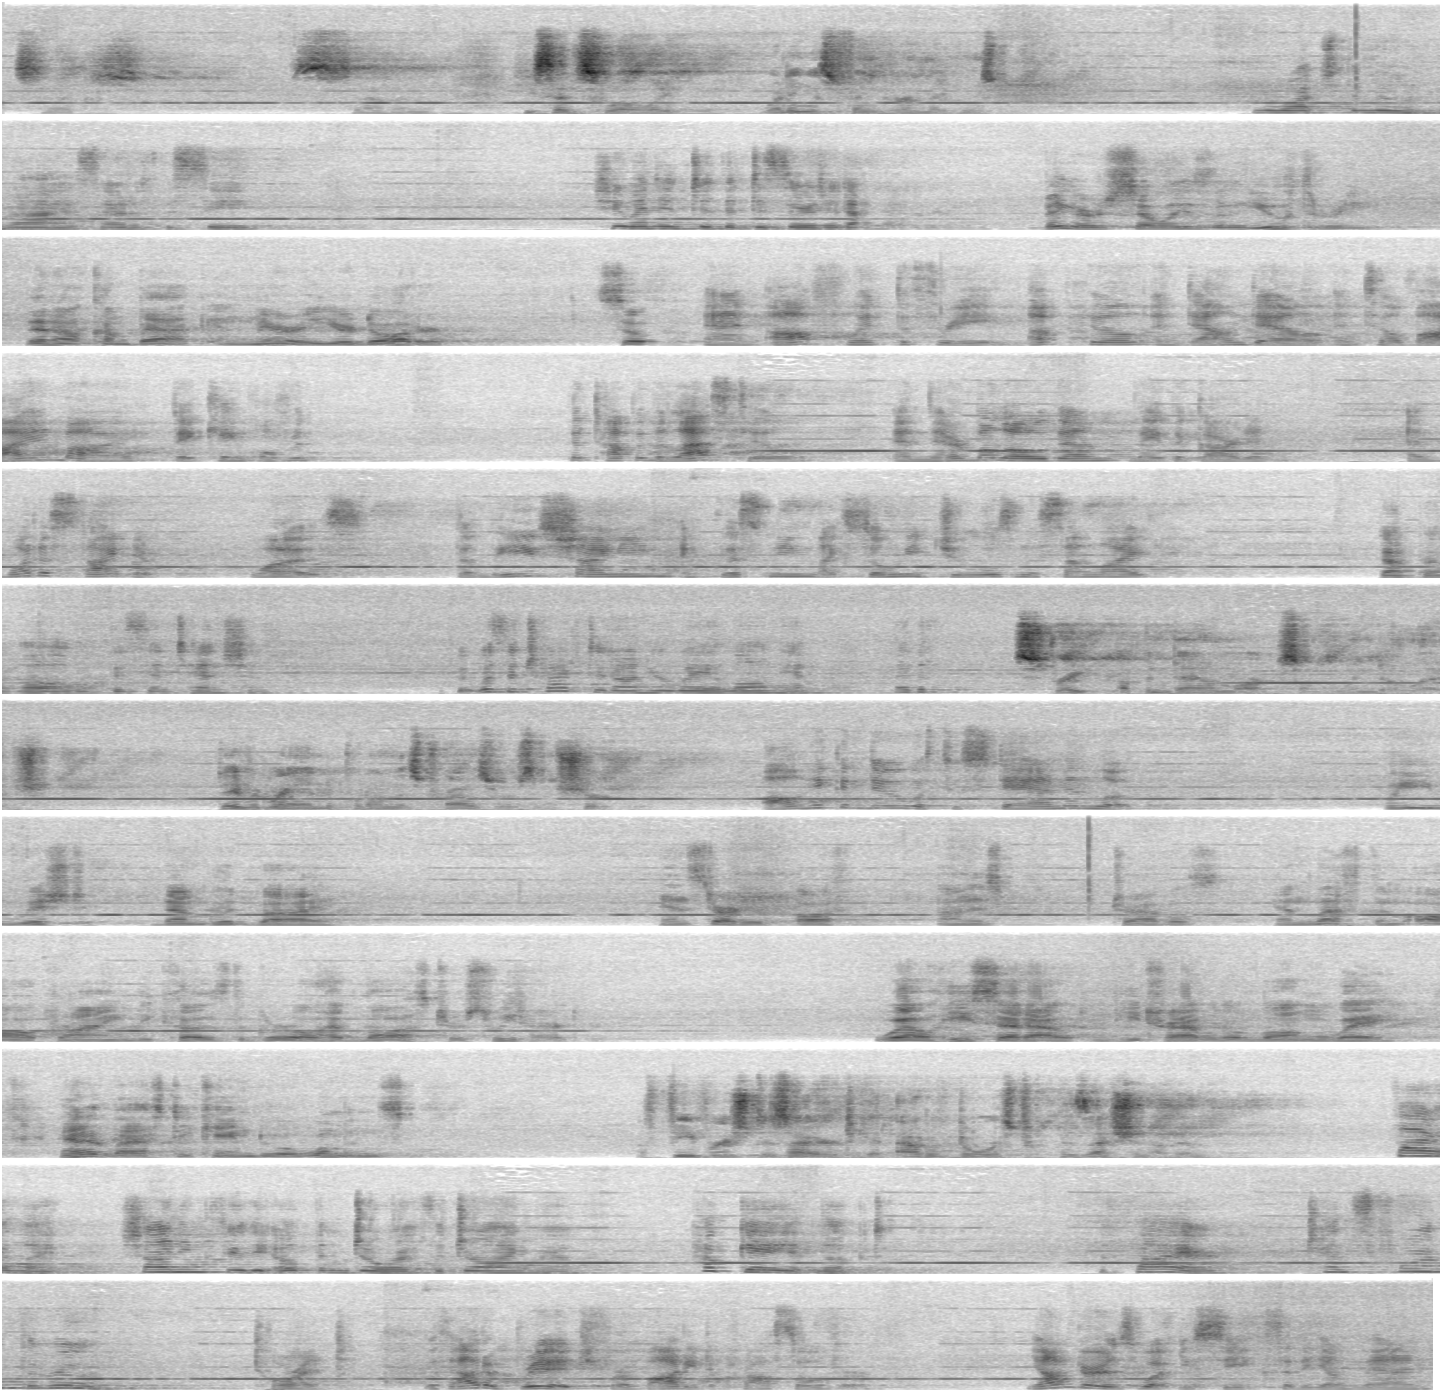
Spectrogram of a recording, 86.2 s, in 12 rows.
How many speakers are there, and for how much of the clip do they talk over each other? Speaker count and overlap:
4, no overlap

